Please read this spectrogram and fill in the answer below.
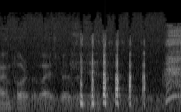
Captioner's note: laughter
